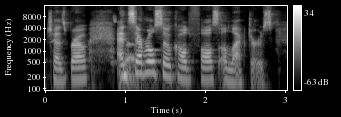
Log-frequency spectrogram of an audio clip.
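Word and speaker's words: Chesebro: I was like, it always looks like cheese to me, but Chesbro, and several so-called false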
